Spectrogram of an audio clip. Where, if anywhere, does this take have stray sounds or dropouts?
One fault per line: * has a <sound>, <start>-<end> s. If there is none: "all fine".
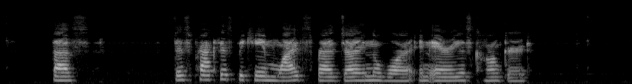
all fine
